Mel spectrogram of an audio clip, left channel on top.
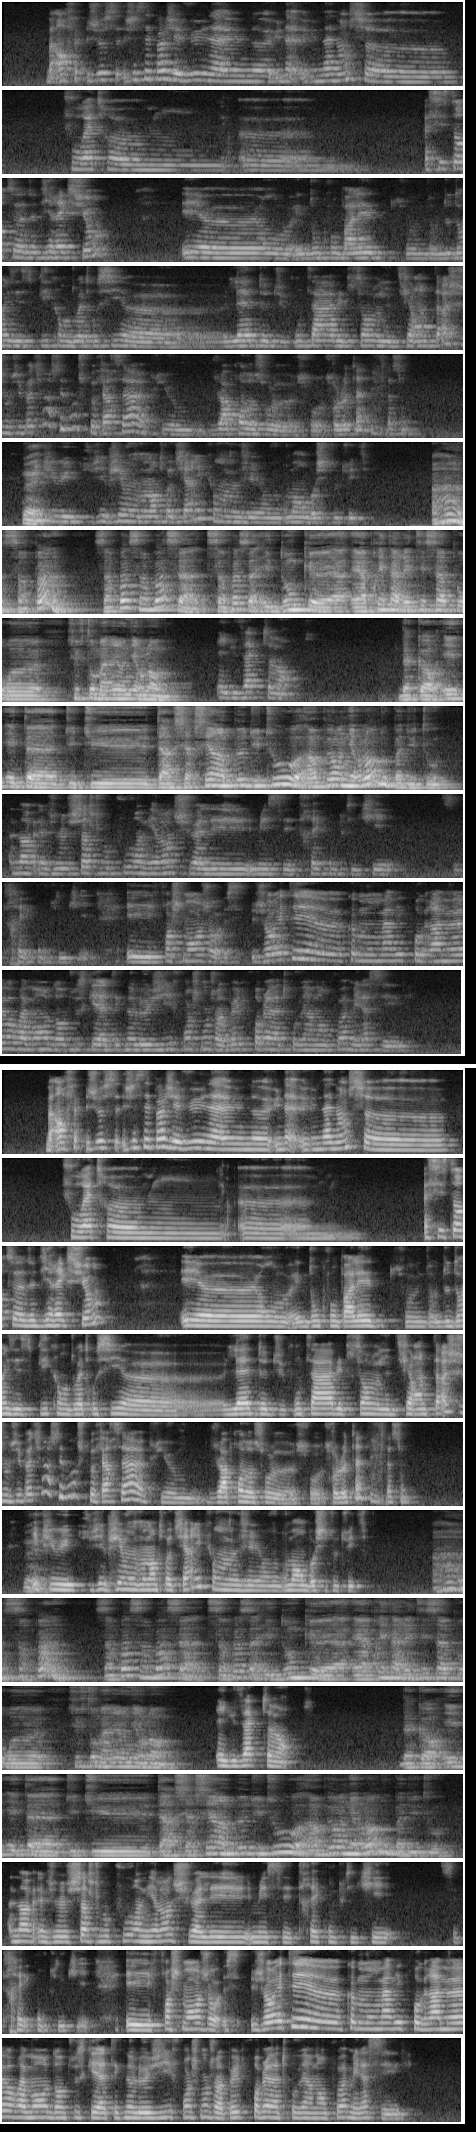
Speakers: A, on the right; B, on the left.
A: Bah, en fait, je sais, je sais pas, j'ai vu une, une, une, une annonce euh, pour être euh, euh, assistante de direction Et, euh, on- et donc, on parlait, dedans, ils expliquent qu'on doit être aussi euh, l'aide du comptable et tout ça, les différentes tâches. Et je me suis pas dit, bah, tiens, c'est bon, je peux faire ça. Et puis, euh, je vais apprendre sur le, sur, sur le tas, de toute façon.
B: Ouais.
A: Et puis, j'ai fait mon, mon entretien et puis, on, me- j'ai- on m'a embauché tout de suite.
B: Ah, sympa. Sympa, sympa ça. Sympa ça. Et donc, euh, et après t'as arrêté ça pour euh, suivre ton mari en Irlande.
A: Exactement.
B: D'accord. Et, et t'as- tu, tu t'as cherché un peu du tout, un peu en Irlande ou pas du tout?
A: Non, je cherche beaucoup en Irlande, je suis allée, mais c'est très compliqué. C'est très compliqué. Et franchement, j'aurais j'aurais été euh, comme mon mari programmeur, vraiment dans tout ce qui est la technologie. Franchement, j'aurais pas eu de problème à trouver un emploi, mais là, c'est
